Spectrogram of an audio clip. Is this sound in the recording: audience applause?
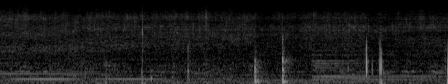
no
